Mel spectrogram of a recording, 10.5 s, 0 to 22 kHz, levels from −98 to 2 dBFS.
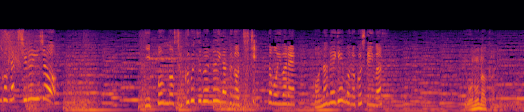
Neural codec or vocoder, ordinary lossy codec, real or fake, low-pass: none; none; real; 7.2 kHz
